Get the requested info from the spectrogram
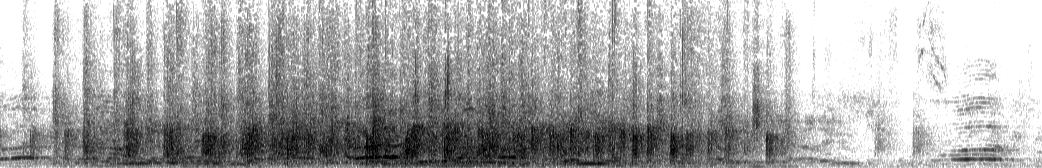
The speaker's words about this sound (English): Let's stand together and give the Lord a hand clap of praise.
